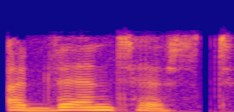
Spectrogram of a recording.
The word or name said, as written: Adventist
